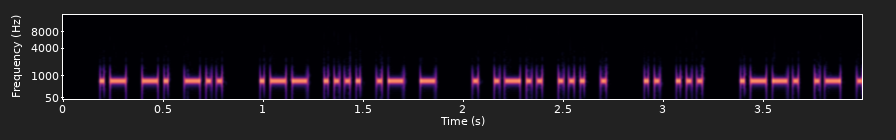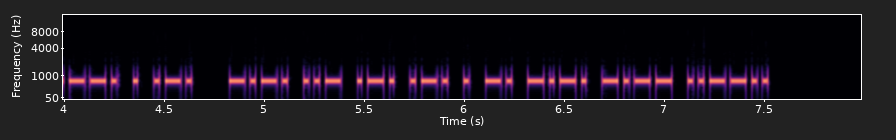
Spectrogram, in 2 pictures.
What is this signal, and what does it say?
Morse code, heard as a keyed tone, about 44 wpm, 700 Hz. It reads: AND WHAT ELSE IS PAPER CURRENCY?
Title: Sentences from Top 1500 Words 45wpm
